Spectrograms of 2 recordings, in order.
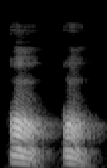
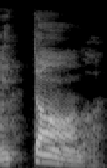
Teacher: la deuxième est plus comme un A, mais ça vient plus du nez.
